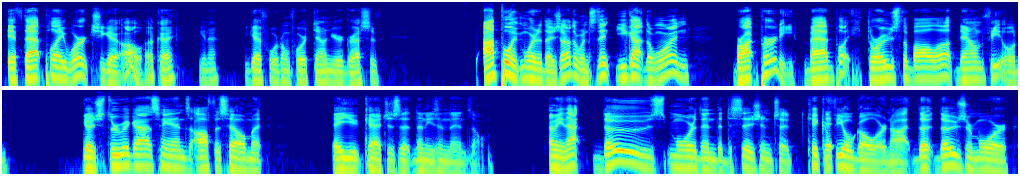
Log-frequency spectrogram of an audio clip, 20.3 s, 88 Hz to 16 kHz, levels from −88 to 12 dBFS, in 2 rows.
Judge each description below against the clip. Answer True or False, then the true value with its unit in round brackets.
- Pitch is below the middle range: True (120 Hz)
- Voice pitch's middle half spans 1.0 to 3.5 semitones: False (4.5 semitones)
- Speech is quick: True (225 wpm)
